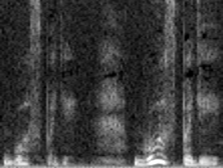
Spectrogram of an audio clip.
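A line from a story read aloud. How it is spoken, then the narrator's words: Quiet. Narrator (Russian): тихо произнес Глен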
